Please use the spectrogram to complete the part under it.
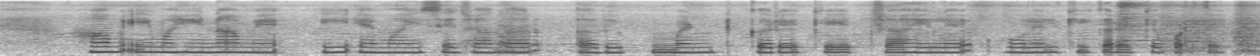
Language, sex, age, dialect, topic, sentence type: Magahi, female, 25-30, Western, banking, question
